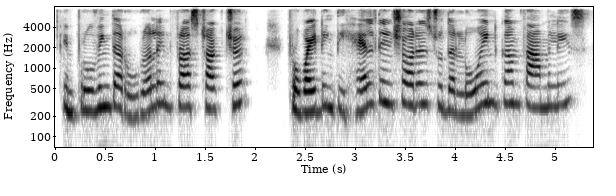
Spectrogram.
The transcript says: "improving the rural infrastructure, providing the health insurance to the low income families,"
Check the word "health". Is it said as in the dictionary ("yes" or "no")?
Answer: no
